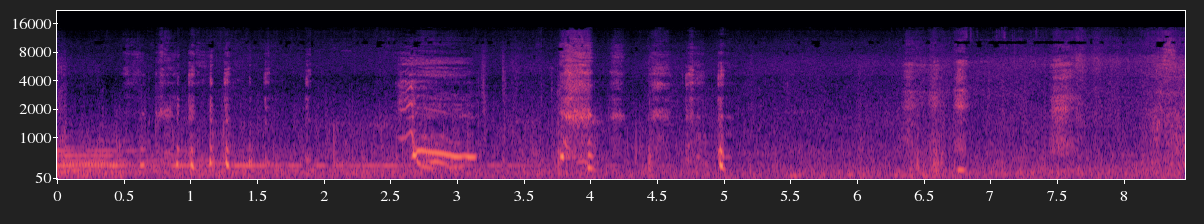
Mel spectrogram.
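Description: A woman sobbing, with a wavering wail about three seconds in and several sharp, gasping sobs after it. A held music note dies away in the first few seconds.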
